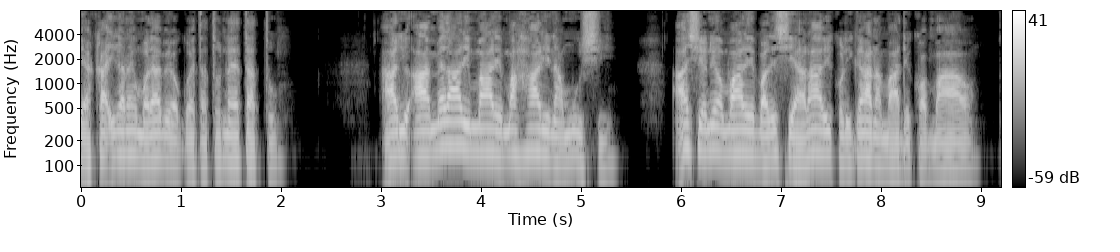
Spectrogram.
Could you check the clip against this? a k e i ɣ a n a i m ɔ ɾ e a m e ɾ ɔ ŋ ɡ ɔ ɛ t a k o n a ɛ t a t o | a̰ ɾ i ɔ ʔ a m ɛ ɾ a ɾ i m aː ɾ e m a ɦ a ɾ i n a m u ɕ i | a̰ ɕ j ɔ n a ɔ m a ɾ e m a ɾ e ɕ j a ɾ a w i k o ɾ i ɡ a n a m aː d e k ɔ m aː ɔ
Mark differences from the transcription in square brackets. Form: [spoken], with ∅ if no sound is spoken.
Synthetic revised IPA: a k [a] i ɣ a n a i m ɔ ɾ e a m e ɾ ɔ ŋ ɡ ɔ ɛ t a [t] o n a ɛ t a t o | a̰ ɾ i ɔ ʔ a m ɛ ɾ a ɾ i m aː ɾ e m a ɦ a ɾ i n a m u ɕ i | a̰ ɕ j ɔ n [e] ɔ m a ɾ e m a ɾ e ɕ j a ɾ a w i k o ɾ i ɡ a n a m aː d e k ɔ m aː ɔ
